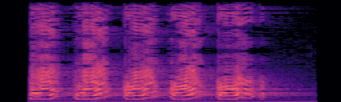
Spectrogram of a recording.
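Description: A sea lion gives a run of five hoarse, honking barks in quick succession.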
